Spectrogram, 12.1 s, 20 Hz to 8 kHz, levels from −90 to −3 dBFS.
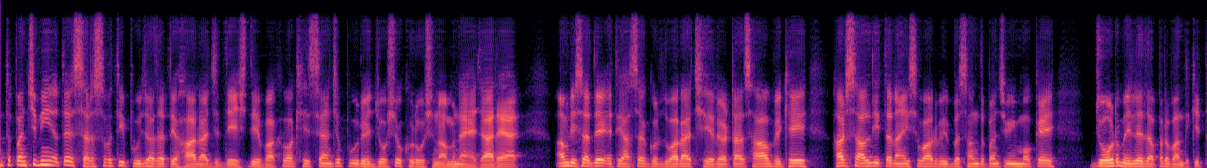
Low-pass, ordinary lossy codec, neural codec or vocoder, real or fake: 7.2 kHz; none; codec, 16 kHz, about 1 kbps, DyCAST, with the encoder's durations; fake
